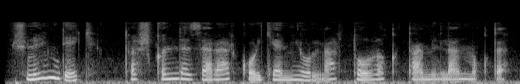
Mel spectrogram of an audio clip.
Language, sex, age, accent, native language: Uzbek, female, 25-34, Toshkent shahri, Uzbek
